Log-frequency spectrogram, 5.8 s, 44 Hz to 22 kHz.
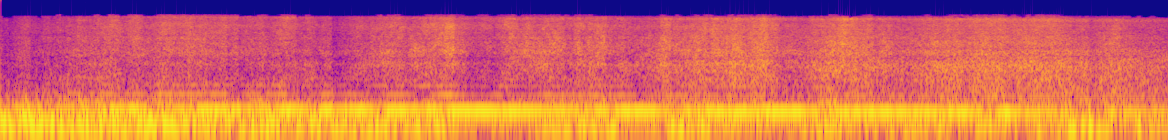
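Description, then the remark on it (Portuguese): A steady, loud engine drone of aerobatic airplanes, Embraer A-29 fighter aircraft, flying overhead under a cloudy sky, with a low humming tone and rushing noise that holds constant for several seconds, no voices present. “Templo nublado e mesmo assim os aviões estão no ar.”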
